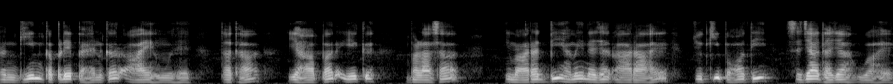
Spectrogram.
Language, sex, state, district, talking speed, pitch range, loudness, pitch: Hindi, male, Bihar, Madhepura, 180 wpm, 105-130 Hz, -20 LUFS, 115 Hz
